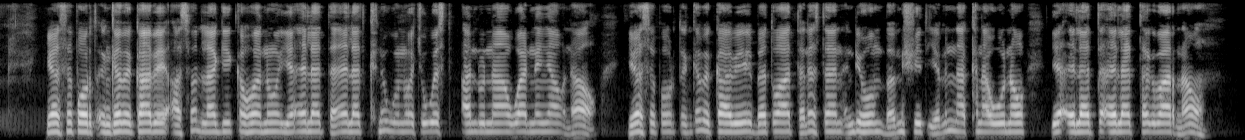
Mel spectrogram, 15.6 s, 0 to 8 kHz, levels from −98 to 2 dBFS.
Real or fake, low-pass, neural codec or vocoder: real; 7.2 kHz; none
